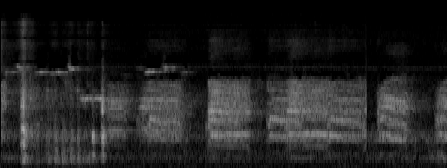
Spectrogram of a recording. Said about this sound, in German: Und man hört eben auch diese Krähen im Hintergrund.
